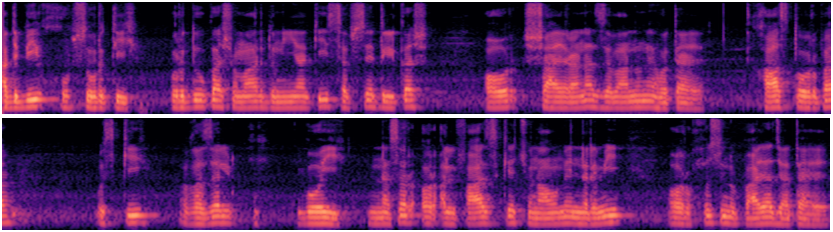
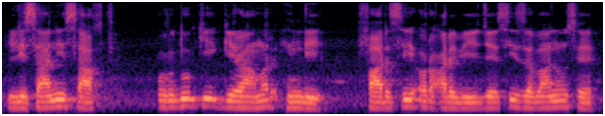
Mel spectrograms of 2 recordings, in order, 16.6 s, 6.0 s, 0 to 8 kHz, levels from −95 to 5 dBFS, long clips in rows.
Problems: constant background noise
